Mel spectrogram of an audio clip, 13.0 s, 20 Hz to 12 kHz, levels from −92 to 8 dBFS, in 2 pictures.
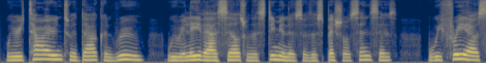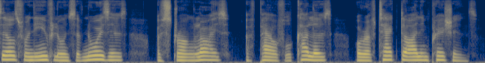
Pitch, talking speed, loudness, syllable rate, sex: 190 Hz, 155 wpm, -18 LUFS, 5.3 syllables/s, female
